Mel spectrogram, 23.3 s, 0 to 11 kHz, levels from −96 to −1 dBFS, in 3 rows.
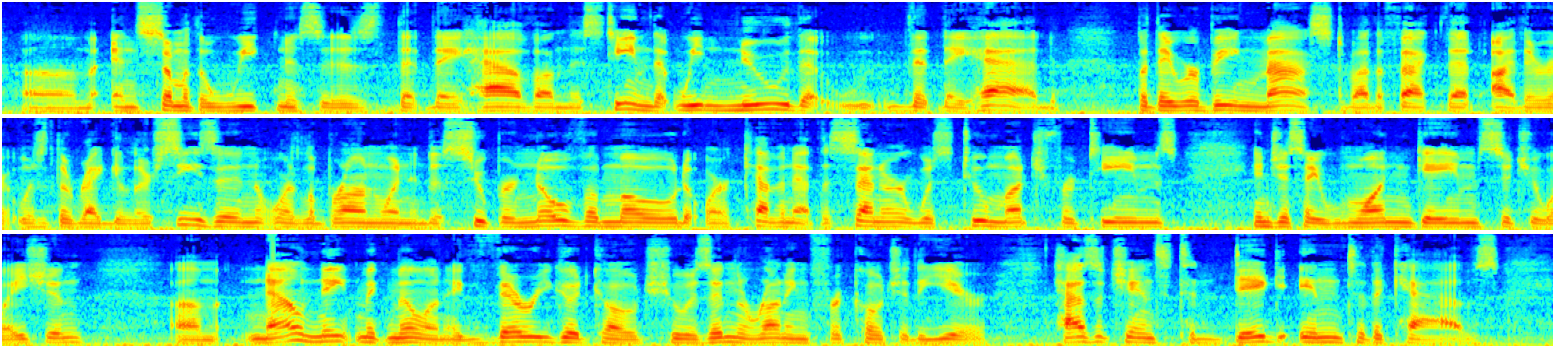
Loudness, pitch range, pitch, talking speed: -21 LUFS, 110-130 Hz, 120 Hz, 210 wpm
